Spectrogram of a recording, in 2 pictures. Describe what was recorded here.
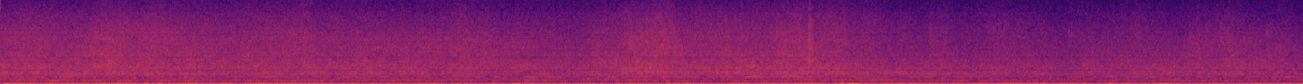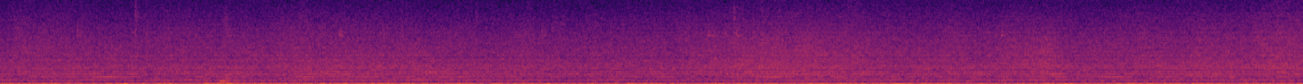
가파도 (Gapa-do) is a very small island south of Jeju-do...it is very low lying and exposed to the elements...the clay urns are used for fermenting foods such as kimchi and for making Magkeolli (rice wine) and are to be found at most households throughout Korea...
